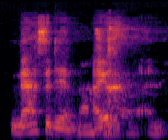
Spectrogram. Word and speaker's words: Macedon: Macedon.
